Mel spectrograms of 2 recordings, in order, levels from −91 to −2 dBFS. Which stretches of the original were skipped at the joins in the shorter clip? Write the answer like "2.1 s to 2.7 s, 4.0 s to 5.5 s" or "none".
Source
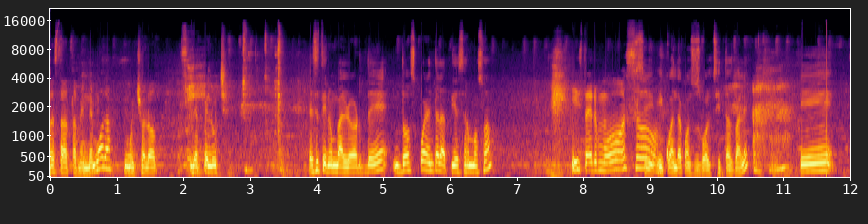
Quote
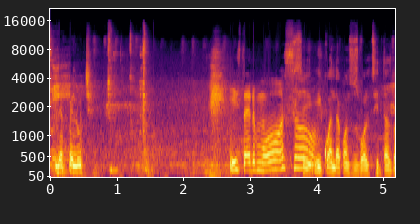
3.7 s to 6.8 s

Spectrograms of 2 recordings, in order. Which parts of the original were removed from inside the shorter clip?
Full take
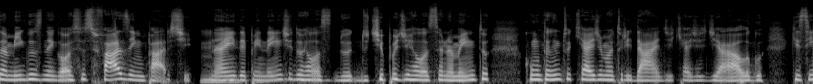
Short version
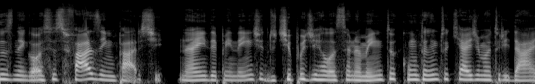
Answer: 2.9 s to 3.6 s, 4.9 s to 5.2 s

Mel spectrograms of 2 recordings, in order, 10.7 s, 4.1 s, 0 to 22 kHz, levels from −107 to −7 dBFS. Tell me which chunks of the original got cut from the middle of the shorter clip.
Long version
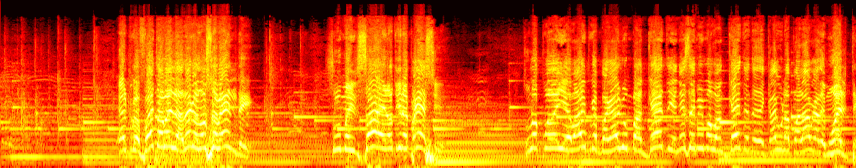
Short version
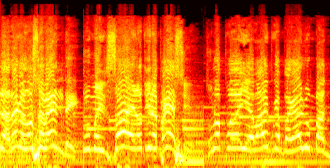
3.1 s to 4.1 s, 5.6 s to 6.4 s

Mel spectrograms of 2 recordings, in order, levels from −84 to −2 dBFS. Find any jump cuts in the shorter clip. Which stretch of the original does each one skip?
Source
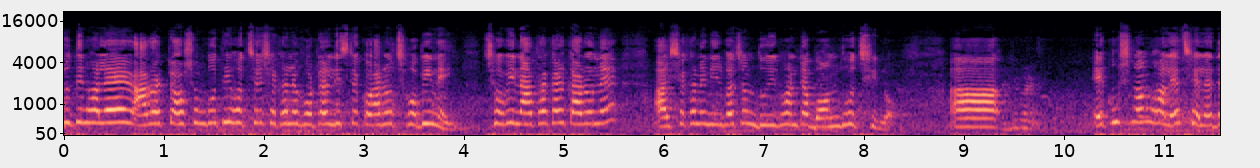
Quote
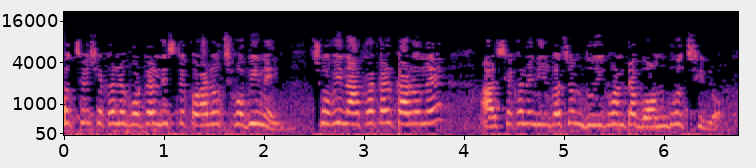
none

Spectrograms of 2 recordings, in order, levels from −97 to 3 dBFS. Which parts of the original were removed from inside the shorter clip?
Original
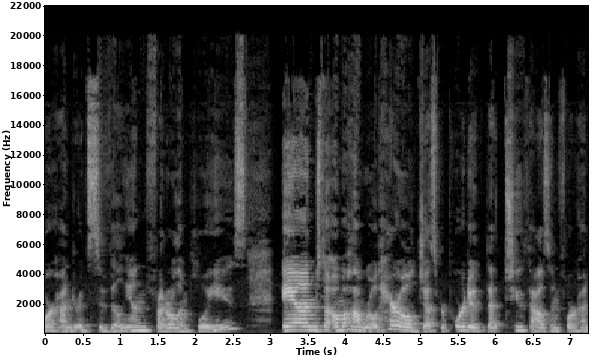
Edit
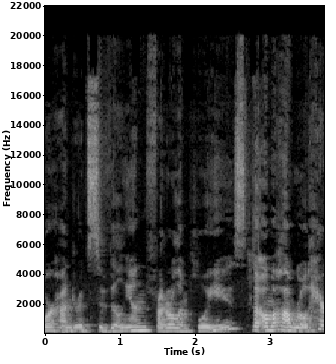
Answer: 2.7 s to 3.7 s

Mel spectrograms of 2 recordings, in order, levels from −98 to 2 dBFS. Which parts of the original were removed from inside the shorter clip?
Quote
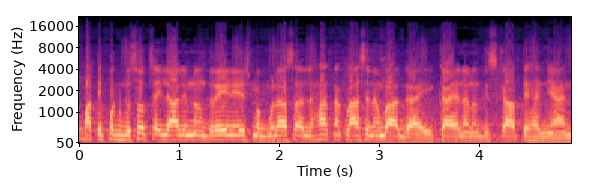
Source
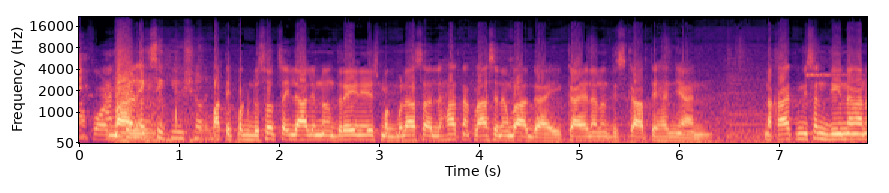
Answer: none

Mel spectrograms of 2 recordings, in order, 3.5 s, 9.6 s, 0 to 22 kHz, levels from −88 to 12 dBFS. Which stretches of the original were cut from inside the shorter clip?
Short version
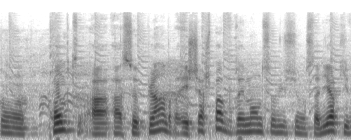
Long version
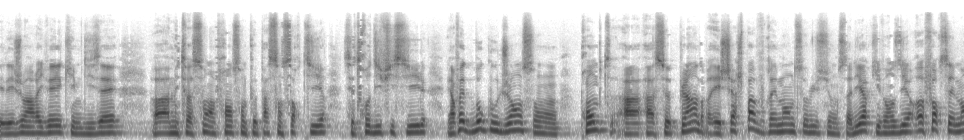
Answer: none

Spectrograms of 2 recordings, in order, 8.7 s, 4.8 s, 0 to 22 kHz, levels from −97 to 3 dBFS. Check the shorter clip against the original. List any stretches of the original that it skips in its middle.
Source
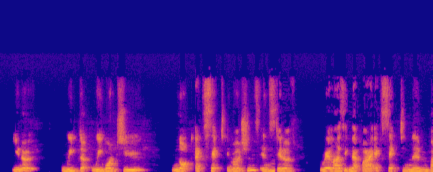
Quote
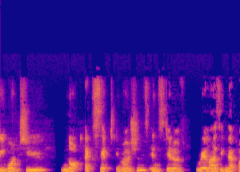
3.0 s to 3.3 s, 6.0 s to 6.2 s

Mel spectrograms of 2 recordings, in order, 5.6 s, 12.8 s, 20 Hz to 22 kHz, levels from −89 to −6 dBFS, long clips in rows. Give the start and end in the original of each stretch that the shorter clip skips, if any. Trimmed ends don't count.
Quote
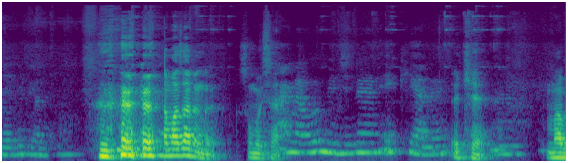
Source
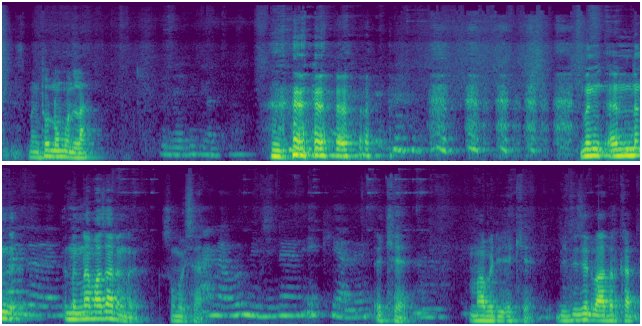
3.3 s to 7.2 s

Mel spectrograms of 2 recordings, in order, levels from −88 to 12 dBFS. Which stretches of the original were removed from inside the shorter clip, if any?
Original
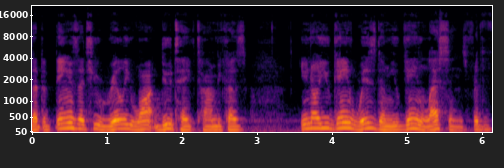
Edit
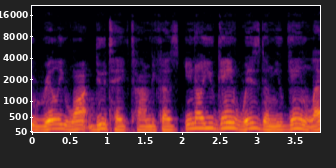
2.8 s to 3.5 s

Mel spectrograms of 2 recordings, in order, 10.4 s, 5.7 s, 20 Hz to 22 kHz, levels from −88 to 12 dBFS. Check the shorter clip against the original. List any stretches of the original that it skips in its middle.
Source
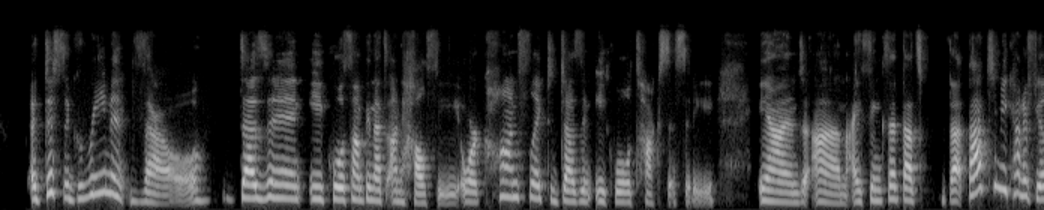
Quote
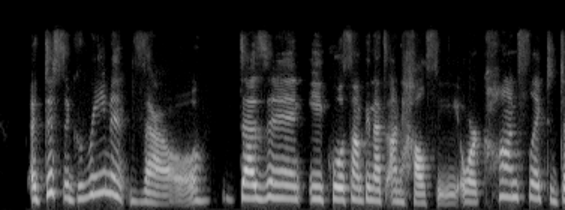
none

